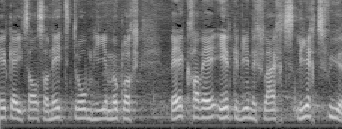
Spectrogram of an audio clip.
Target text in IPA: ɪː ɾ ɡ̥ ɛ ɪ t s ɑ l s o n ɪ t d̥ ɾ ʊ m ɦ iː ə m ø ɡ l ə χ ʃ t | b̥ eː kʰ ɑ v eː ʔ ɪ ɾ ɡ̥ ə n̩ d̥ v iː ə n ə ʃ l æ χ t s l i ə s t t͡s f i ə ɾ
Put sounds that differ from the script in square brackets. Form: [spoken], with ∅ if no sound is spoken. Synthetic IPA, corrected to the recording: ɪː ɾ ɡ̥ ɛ ɪ t s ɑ l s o n ɪ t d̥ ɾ ʊ m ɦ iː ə m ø ɡ l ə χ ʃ t | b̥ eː kʰ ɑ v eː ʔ ɪ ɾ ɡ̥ ə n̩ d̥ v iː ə n ə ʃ l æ χ t s l i ə [χ] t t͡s f [y] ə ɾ

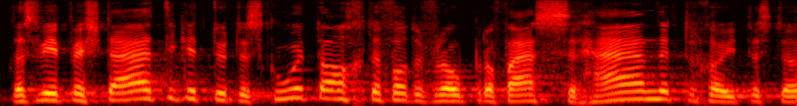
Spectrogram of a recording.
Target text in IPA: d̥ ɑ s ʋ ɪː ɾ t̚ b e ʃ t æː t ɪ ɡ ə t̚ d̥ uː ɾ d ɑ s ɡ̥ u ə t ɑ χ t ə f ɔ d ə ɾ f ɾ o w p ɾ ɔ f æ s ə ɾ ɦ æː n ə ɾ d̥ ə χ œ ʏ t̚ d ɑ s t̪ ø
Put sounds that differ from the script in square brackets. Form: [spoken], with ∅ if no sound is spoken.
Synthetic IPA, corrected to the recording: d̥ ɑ s ʋ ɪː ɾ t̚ b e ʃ t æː t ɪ ɡ ə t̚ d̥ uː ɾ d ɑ s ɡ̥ u ə t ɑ χ t ə f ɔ d ə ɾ f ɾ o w p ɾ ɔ f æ s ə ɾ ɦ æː n ə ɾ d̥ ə χ œ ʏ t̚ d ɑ s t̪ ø

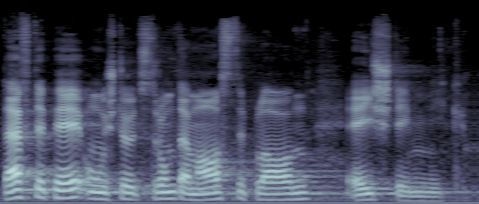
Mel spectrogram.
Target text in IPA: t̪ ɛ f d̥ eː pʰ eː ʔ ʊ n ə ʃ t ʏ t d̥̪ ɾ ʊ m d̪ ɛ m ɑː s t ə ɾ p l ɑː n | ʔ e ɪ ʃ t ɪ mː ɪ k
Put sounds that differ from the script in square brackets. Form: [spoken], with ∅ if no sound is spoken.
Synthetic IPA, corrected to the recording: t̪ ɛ f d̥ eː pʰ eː ʔ ʊ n ə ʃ t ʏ [t͡s] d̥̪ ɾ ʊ m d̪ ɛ m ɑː s t ə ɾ p l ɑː n | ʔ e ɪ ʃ t ɪ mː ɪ k

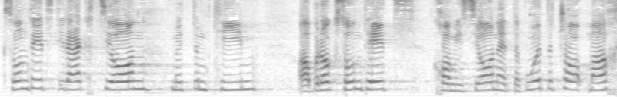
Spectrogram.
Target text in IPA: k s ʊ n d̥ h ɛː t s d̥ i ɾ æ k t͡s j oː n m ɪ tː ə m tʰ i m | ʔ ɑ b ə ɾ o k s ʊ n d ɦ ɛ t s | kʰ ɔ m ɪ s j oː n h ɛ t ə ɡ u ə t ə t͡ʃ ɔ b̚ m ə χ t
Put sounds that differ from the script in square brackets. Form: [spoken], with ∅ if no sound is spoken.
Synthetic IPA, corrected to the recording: k s ʊ n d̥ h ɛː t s d̥ i ɾ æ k t͡s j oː n m ɪ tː ə m tʰ [iː] m | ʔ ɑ b ə ɾ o k s ʊ n d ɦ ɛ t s | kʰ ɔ m [i] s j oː n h ɛ t ə ɡ u ə t ə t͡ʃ ɔ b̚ m [ɑ] χ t

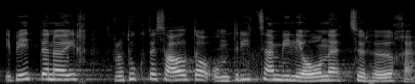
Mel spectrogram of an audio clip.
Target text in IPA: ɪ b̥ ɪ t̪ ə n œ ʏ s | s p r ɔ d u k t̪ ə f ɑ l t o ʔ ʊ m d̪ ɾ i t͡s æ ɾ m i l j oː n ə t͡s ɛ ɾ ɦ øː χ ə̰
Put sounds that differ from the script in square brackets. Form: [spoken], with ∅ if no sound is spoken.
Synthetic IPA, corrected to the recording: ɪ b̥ ɪ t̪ ə n œ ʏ [χ] | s p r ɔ d u k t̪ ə [s] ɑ l t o ʔ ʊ m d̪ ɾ i t͡s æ [∅] m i l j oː n ə t͡s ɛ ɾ ɦ øː χ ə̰

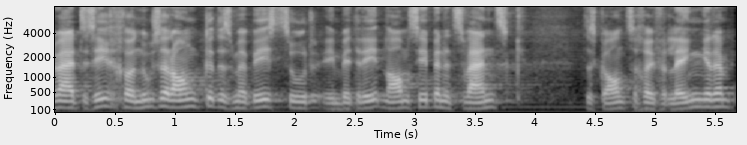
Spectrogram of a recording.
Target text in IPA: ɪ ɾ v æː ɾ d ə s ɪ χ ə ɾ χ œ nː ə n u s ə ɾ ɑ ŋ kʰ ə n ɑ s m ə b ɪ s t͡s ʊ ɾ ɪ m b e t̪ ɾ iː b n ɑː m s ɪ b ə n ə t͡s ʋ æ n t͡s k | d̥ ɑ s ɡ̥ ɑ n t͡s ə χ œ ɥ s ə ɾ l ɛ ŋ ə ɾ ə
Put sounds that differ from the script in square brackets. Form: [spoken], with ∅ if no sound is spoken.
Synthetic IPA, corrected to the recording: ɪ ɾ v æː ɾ d ə s ɪ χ ə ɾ χ œ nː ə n u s ə ɾ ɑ ŋ [k] ə [d] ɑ s m ə b ɪ s t͡s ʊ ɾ ɪ m b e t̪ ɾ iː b n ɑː m s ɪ b ə n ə t͡s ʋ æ n t͡s k | d̥ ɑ s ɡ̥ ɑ n t͡s ə χ œ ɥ [f] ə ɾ l ɛ ŋ ə ɾ ə

